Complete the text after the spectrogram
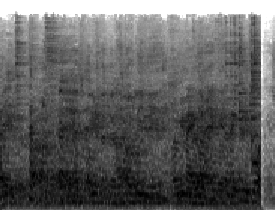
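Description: An elderly man laughs.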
